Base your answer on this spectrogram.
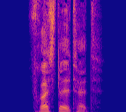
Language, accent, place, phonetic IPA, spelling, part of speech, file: German, Germany, Berlin, [ˈfʁœstl̩tət], frösteltet, verb, De-frösteltet.ogg
- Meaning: inflection of frösteln: 1. second-person plural preterite 2. second-person plural subjunctive II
